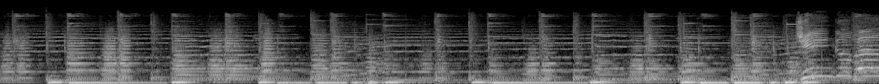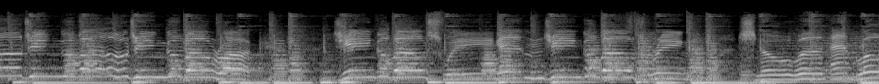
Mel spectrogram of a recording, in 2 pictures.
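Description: An upbeat Christmas rock-and-roll song plays loudly with jingling bells over a bouncing bass line and steady beat; a singing voice joins about halfway through.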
